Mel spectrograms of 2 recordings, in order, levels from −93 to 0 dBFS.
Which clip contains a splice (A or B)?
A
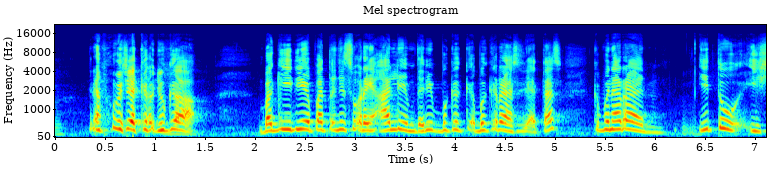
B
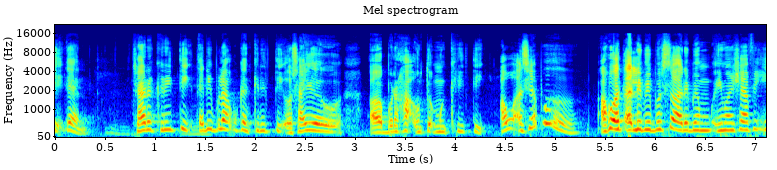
B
